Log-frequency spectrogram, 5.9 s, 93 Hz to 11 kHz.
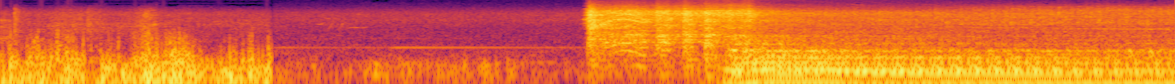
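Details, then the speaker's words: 2013 GMC Yukon Denali AutoRide (Z55) air suspension, newly installed air compressor: engine starts, steady low electric hum under idle, no rattle or strain; air bags fill. Normal air suspension compressor running. "I'm gonna start this thing up. We should hear that compressor turn on."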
